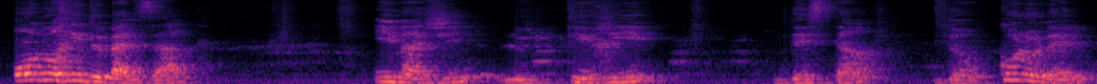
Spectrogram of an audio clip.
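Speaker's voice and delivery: careful read of a summary; reading aloud. A narrator's reading. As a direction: lay out each phrase for the class to take down. Reads the summary slowly with pauses.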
